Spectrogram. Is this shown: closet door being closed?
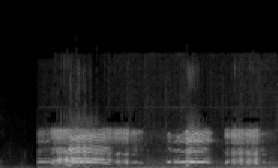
no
